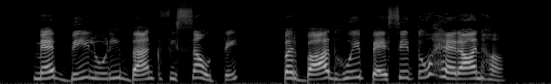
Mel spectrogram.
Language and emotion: Punjabi, surprised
